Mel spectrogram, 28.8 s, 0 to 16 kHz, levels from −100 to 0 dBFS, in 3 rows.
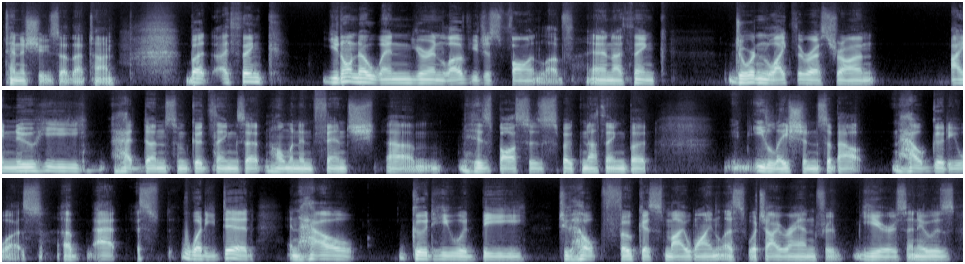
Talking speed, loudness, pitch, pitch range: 160 wpm, -22 LUFS, 95 Hz, 90-105 Hz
